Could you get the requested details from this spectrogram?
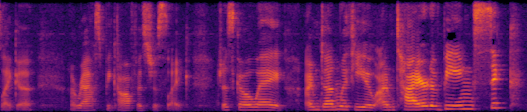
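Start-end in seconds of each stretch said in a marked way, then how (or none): none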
